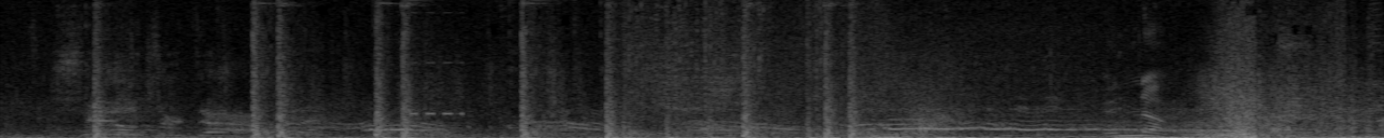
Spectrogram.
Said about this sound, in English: Let's use the sniper for these guys.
